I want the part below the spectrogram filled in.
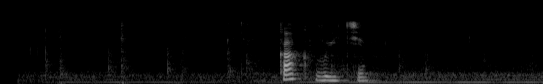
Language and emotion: Russian, neutral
